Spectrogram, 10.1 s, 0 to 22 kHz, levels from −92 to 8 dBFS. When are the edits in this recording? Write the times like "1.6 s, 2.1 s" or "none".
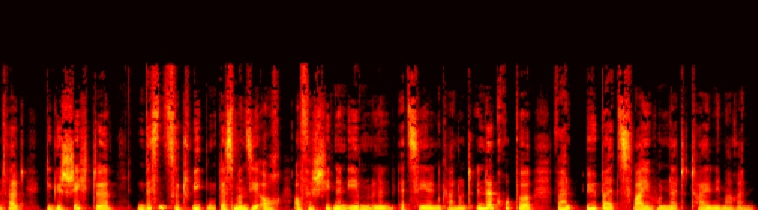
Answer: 2.9 s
